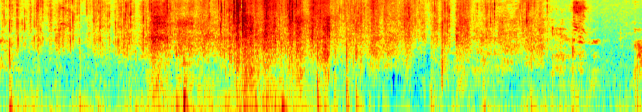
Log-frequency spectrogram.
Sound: shuffling and crinkling

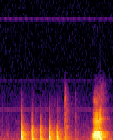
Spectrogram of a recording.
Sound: knocking on door

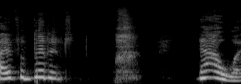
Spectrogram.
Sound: sighs in frustration

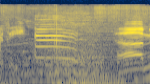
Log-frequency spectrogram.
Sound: meowing

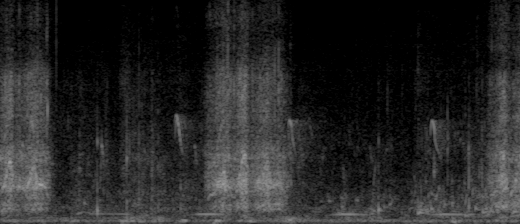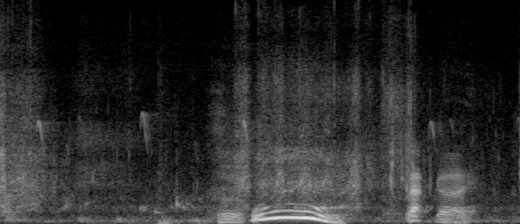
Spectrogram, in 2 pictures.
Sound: reel cranking

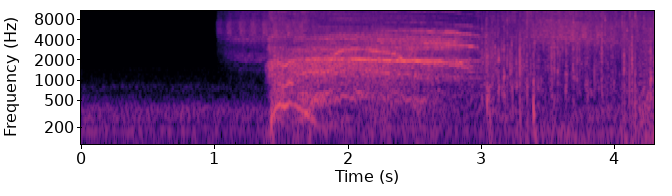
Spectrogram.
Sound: screeching

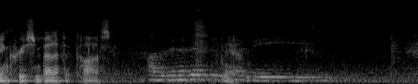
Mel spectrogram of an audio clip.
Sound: speaks off mic

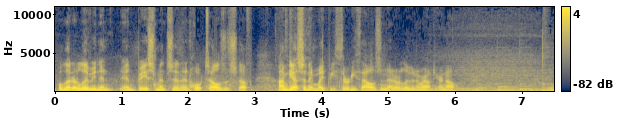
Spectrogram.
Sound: none

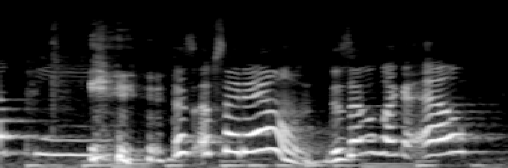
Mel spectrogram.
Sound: laughs

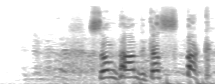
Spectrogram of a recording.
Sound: laughter

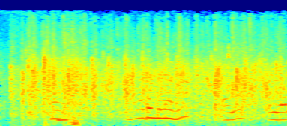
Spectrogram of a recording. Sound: audience applauding; speaking in Spanish

